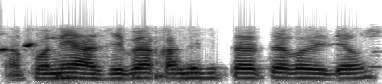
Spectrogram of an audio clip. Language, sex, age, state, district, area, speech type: Assamese, male, 18-30, Assam, Barpeta, rural, conversation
